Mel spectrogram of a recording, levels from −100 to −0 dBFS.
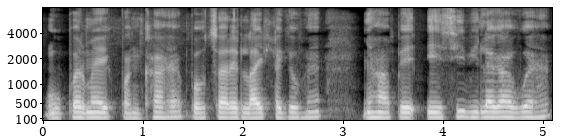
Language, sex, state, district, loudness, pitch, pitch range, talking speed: Hindi, male, Jharkhand, Deoghar, -17 LUFS, 130 Hz, 130-135 Hz, 210 wpm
